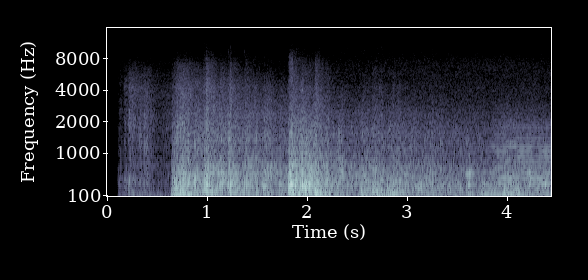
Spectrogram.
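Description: Thunder sound effect: a sudden crack about half a second in, then a second, louder crack about a second later. Each crack trails off into a rolling rumble that slowly fades.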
